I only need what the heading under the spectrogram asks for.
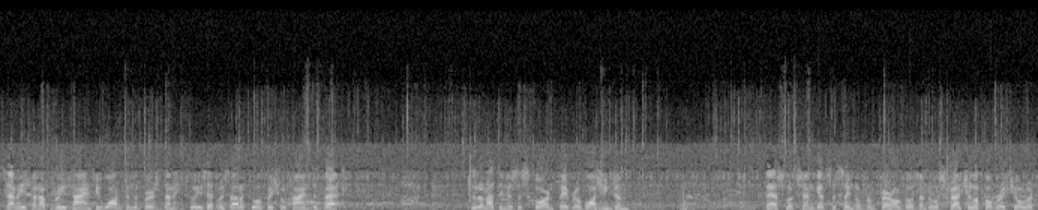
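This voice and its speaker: An American man giving flowing, detailed baseball commentary in a 1930s radio style. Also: high voice. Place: outdoor ballpark broadcast. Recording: noisy, muffled 1939 radio disc recording.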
